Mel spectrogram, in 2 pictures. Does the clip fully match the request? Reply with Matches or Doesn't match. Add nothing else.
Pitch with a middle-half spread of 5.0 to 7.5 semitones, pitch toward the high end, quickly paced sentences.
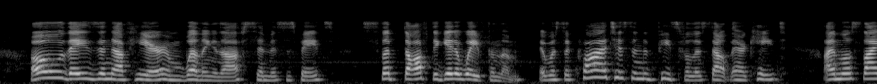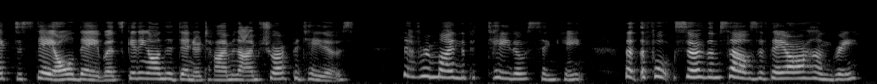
Doesn't match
